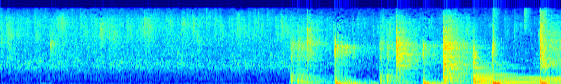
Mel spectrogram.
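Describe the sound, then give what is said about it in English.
Heavy tropical rain pours down in a steady hiss. Partway through, louder tonal notes like music cut in over the downpour and carry on to the end. “My God, you fly thousands of miles to get some sun that's raining cats and dogs.”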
